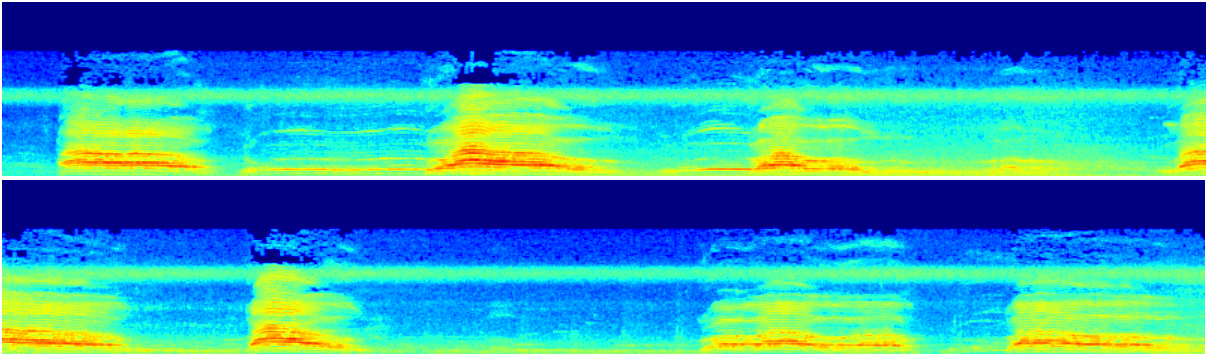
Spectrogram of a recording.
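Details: Timid orange domestic cats meowing: loud drawn-out harmonic meows, some rising then falling, repeating every two to three seconds with a few short quieter mews between, a steady high whine running throughout.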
